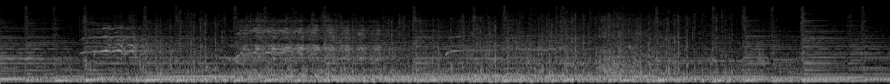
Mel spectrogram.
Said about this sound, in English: What are they? Answer, horses. The horse belongs to the species Equus caballus. It is a hardy, four-legged mammal. Each leg has one toe that is protected by a hard covering called a hoof, which is a lot like a really thick toenail.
